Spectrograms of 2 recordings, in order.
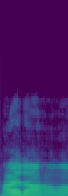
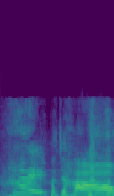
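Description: First: The voice is flat and weary. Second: The voice is bright and energetic. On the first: This is how she usually comes across. "对他的印象应该就是非常的厌世" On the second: This is how she sounds in the film dubbing. "整个变了一个人"

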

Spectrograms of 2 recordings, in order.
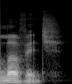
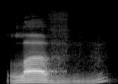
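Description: First: The ending is said as an extra syllable. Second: The ending is joined without an extra syllable. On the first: The speaker calls it wrong. "você não fala loved" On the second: The speaker calls it right. "Você fala love"

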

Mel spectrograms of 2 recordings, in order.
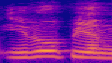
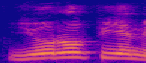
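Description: First: The word begins with a plain vowel sound. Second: The word begins with a y sound. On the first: The speaker calls it wrong. "युरोपियन नाही ना" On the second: The speaker calls it right. "बोलताना युरोपियन आहे"

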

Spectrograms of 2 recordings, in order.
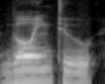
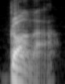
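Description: First: Both words are said fully and separately. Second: The words blend into one short reduced word. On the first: "going to comes gonna" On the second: "going to comes gonna"

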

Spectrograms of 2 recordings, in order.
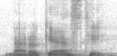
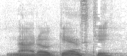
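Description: The two takes are said the same way.

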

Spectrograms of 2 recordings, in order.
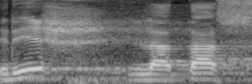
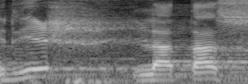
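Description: No difference in how they are said.

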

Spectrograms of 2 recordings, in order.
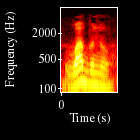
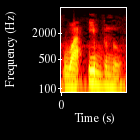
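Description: First: The first vowel of ibnu is dropped. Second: The first vowel of ibnu is kept. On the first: The speaker calls it right. "So it will now be Wabnu" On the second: The speaker calls it wrong. "and not Wa Ibnu"

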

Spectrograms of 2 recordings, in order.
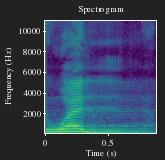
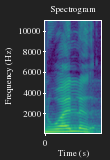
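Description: First: The final l is held without a bounce. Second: The final l is released with a bounce. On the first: The speaker calls it right. "tapi wal. Ujung lidahnya tempel ke gusi" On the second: The speaker calls it wrong. "jangan mantul. Jangan wal"

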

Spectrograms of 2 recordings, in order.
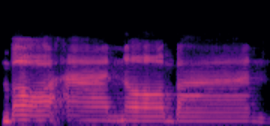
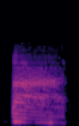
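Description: First: The final syllable has a level mid tone. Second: The final syllable has a low tone.

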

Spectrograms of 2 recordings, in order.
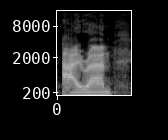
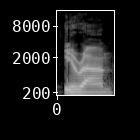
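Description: First: It is said with an American pronunciation. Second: It is said with a non-American pronunciation. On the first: "for an American to say Iran" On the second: "instead of Iran"

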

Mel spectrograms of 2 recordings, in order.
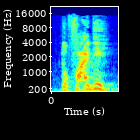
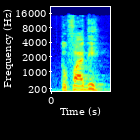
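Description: Both takes have the same delivery.

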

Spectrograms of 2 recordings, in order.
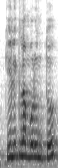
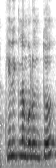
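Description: No difference in how they are said.

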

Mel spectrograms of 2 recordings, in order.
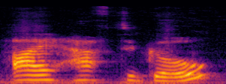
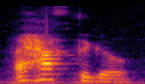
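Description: First: 'Have to' is said in full as two clear words. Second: 'Have to' is run together and reduced to 'hafta'. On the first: "instead of saying I have to go" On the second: "you can say I have to go"

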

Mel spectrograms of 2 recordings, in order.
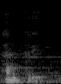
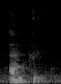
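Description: Both takes have the same delivery.

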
